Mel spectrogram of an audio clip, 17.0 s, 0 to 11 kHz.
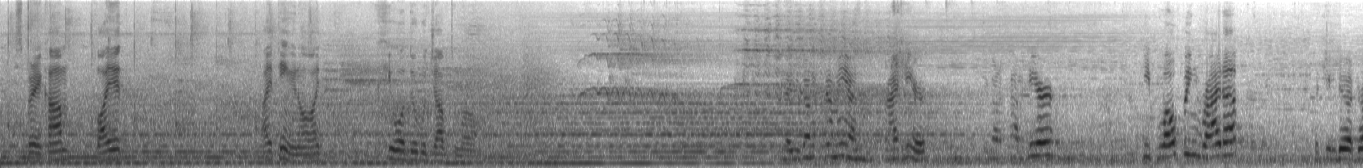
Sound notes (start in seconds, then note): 6.8 horses neighing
